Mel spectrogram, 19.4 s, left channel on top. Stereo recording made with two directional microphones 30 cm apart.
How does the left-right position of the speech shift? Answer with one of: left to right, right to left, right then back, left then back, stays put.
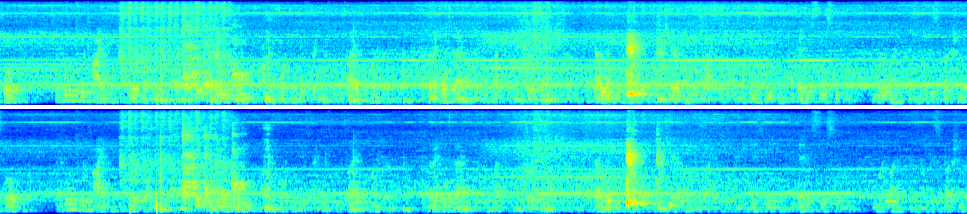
stays put.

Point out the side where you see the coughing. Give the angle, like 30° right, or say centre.
60° right.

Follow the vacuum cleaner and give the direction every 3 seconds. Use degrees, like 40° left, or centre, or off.
70° left, 70° left, 70° left, 20° left, 20° left, 60° left, 70° left.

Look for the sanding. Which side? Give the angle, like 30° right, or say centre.
30° left.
